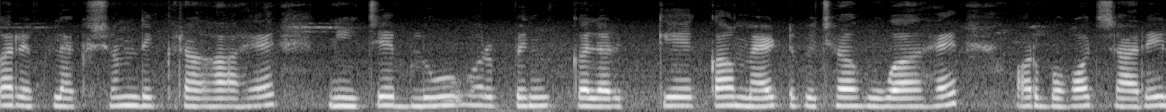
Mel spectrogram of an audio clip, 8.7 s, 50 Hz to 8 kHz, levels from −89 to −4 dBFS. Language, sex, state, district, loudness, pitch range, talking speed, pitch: Hindi, female, Bihar, Jahanabad, -18 LUFS, 215-230 Hz, 130 wpm, 225 Hz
